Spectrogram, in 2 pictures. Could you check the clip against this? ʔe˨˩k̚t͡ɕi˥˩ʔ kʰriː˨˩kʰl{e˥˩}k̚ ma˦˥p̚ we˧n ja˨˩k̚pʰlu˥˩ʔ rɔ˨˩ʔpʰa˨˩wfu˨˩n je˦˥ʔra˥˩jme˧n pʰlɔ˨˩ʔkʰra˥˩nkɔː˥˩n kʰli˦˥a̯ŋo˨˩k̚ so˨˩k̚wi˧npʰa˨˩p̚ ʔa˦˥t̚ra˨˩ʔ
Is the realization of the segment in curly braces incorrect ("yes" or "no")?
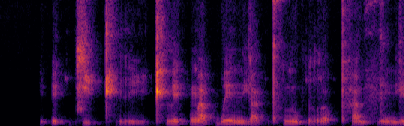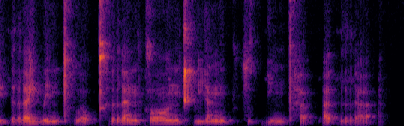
no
